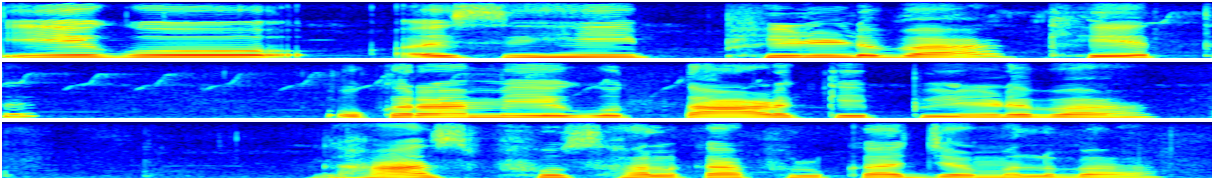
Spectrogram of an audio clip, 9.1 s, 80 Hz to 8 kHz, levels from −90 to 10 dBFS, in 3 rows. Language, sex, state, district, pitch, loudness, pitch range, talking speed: Bhojpuri, female, Jharkhand, Palamu, 235 Hz, -16 LUFS, 220-270 Hz, 120 wpm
